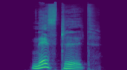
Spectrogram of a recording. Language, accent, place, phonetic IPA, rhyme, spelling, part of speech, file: German, Germany, Berlin, [ˈnɛstl̩t], -ɛstl̩t, nestelt, verb, De-nestelt.ogg
- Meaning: inflection of nesteln: 1. second-person plural present 2. third-person singular present 3. plural imperative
